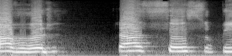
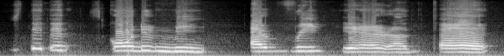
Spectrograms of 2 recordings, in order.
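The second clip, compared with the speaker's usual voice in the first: tearful, weeping speech. Telling a listener about being scolded by the boss, crying while talking. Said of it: "Stop crying".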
